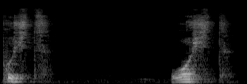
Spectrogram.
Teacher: So when ED is added, like push plus ED, it has to be pronounced with T sound instead of D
